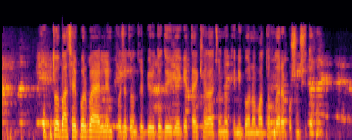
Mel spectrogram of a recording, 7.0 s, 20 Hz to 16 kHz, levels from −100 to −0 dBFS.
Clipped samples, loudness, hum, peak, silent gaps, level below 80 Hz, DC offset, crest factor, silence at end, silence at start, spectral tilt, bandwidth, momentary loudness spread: under 0.1%; -18 LUFS; none; 0 dBFS; none; -52 dBFS; under 0.1%; 18 dB; 0 s; 0.05 s; -4.5 dB/octave; 8.2 kHz; 9 LU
